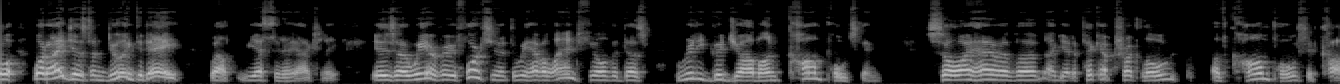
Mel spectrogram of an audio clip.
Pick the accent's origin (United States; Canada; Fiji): Canada; Montreal, Quebec; moved away; I'm originally from Montreal, Canada, so I know what you're going through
